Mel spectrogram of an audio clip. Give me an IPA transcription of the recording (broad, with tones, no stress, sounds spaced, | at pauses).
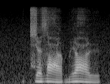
t͡ɕ ɛ˦ z ʕ ɐ˨ b e˦ ʕ ɨ˨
